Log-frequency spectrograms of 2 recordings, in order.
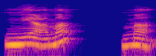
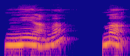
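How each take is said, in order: Both takes have the same delivery.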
